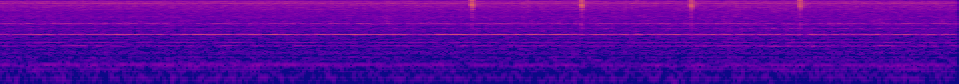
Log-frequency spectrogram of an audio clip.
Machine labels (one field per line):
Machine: valve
